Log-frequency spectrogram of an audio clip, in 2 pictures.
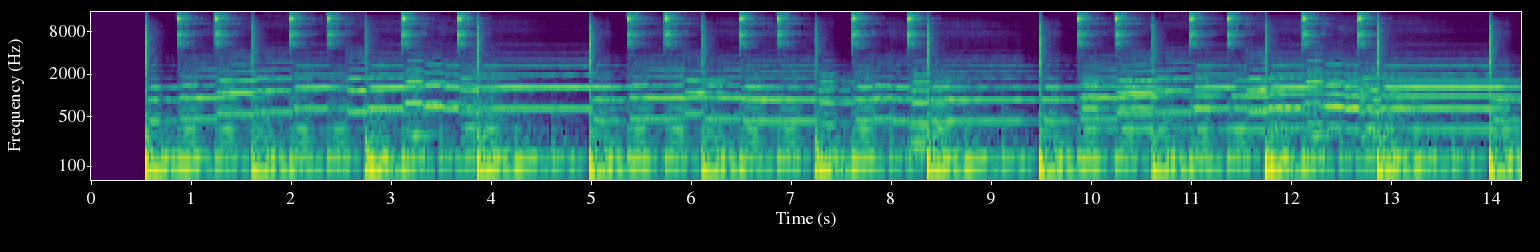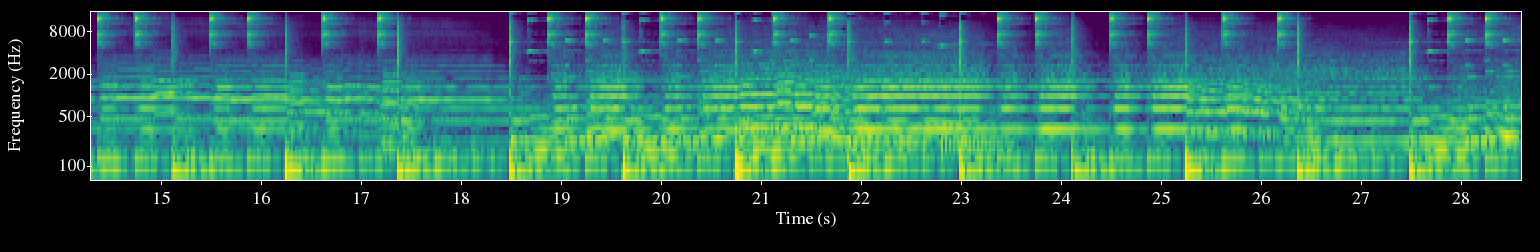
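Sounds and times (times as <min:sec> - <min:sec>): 
Roland JV-1080 synthesizer: 0:00.7 - 0:28.5.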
